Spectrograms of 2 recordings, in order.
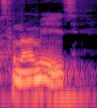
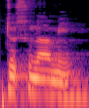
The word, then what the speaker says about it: tsunami: will discuss it but here the spelling of tsunamis t su en ami years some pronounce it - tsunami that is rank real pronunciation is tsunami and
